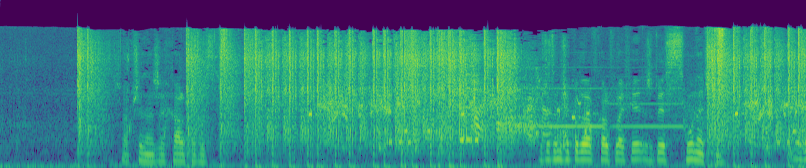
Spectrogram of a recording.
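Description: Pistol shots ring out in rapid bursts.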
